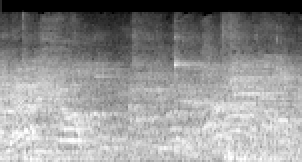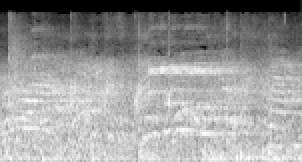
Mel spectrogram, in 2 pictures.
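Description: Basketball bouncing on a hardwood gym floor among indistinct voices of players and spectators, echoing in the large gymnasium.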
